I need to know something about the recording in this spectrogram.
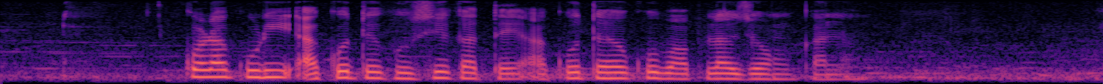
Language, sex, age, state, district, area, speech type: Santali, female, 18-30, West Bengal, Paschim Bardhaman, rural, spontaneous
